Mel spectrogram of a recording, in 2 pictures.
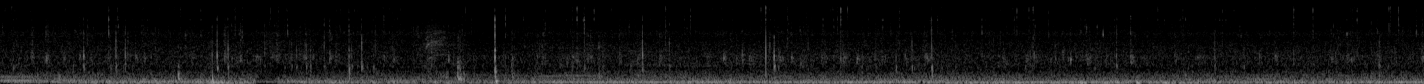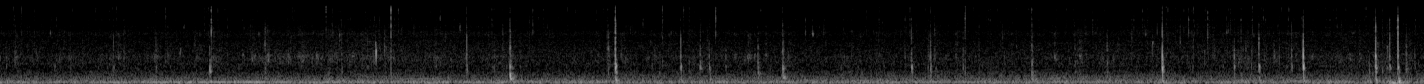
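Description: Steady rain falling, with scattered sharp drops tapping close by.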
